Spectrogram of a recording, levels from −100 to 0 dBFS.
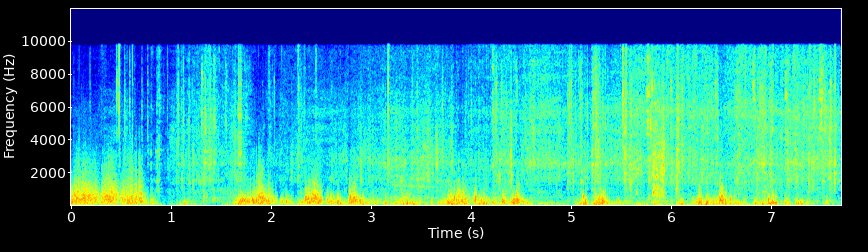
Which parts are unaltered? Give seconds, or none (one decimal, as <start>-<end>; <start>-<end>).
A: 0.0-7.7

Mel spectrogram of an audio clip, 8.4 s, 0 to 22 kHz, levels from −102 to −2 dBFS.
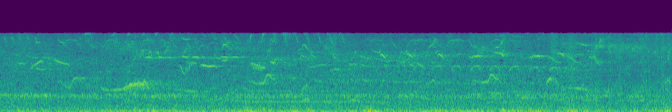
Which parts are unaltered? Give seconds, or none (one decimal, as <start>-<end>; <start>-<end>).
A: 0.0-7.4

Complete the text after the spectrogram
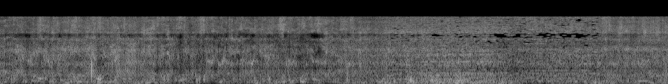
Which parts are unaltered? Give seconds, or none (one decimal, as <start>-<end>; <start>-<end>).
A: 3.9-6.0

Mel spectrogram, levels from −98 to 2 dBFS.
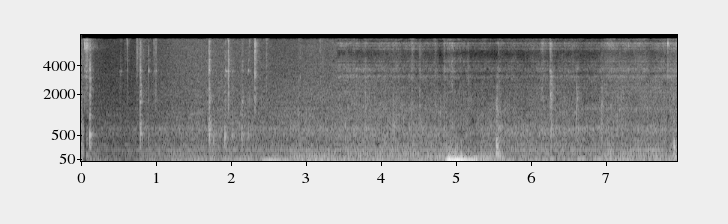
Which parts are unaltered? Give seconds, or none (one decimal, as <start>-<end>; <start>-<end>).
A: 0.0-3.4

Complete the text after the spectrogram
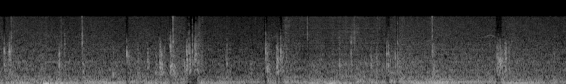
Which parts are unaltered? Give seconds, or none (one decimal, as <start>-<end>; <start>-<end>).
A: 0.0-3.0; 3.9-5.7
